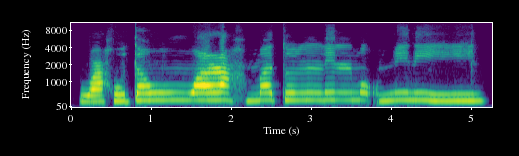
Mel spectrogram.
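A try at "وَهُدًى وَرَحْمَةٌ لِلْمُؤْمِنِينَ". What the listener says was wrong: A little bit thicker. وَرَحْمَةٌ.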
